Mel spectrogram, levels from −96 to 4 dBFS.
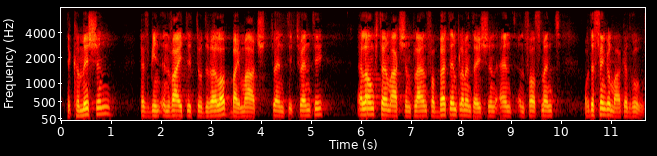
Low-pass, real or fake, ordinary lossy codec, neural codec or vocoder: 7.2 kHz; real; none; none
